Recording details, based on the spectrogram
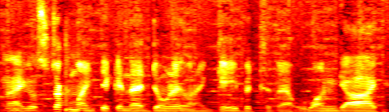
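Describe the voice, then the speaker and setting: A man's voice: mid-range voice, steady tone, normal speed, over music. A teenage boy, a podcast co-host, who keeps interrupting with teasing jabs. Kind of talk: casual chat, heckling.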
